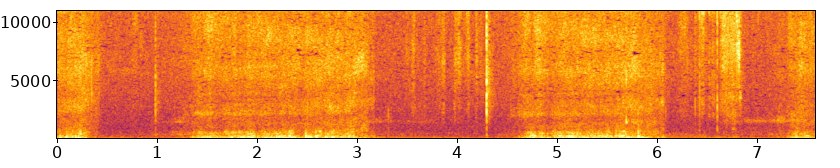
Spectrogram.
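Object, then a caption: Cotton terry cloth towel. Fingertips and nails scratch and rub fast across a flat brown cotton terry towel printed with a gnome, lying on a fluffy blanket. The result is a dense, low, muffled scratching and rustling that swells and fades in waves, with a few faint sharper scrapes.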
